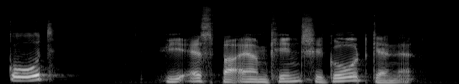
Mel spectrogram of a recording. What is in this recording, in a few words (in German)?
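"good", wittlicher woerterbuch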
